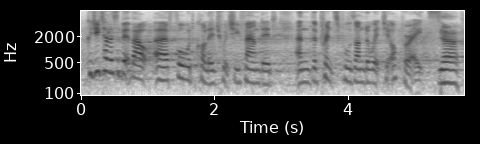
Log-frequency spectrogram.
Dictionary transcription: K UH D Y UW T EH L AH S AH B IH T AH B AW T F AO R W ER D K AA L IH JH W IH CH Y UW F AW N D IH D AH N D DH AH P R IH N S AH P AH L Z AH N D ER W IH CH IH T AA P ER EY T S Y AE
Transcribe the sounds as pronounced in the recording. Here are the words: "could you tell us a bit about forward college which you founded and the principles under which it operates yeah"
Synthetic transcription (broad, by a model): K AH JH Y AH T EH L AH S AH B IH T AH B AW T F AO W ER D K AA L IH JH W IH CH Y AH F AW N D IH D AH N DH AH P R IH N S AH P AH L Z AH N D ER W IH CH IH T AA P ER EY T S Y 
